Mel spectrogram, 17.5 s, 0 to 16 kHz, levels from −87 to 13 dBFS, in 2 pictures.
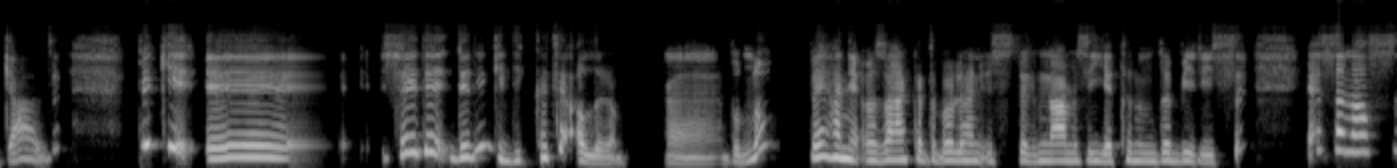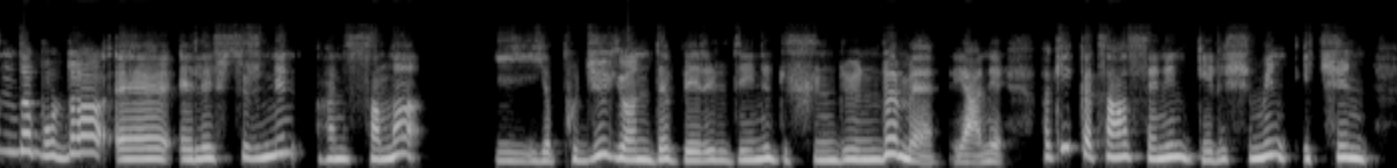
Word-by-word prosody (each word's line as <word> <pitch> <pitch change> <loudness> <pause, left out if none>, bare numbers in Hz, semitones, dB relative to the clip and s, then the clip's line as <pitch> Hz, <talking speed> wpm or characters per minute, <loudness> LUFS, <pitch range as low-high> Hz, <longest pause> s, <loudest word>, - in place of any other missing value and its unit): geldi. - - -7 0.5
Peki, - - +1
eee, 255 - +1 0.4
şeyde 360 +2 0
dedin 250 0 0
ki, 215 -7 -3
"Dikkate 250 +6 -4
alırım, 140 -4 -4 0.2
aaa, 125 -2 -8
bunu," 150 - -4 0.3
ve 260 - +3
hani, 245 -5 +4
özellikle 200 +1 -1
de - - -6
böyle, 190 0 -1
hani, 185 -1 -4
üstlerimden, 180 +1 -2
mesela, 180 0 -6
yakınımda 175 0 -4
biriyse. 150 -5 -7 0.4
Ya, - - -7
sen 405 -2 +1
aslında 370 0 -1
burada, 345 +6 +2
eee, 220 -1 +3
eleştirinin, 240 +8 +1
hani, 225 0 +3
sana 225 +7 +2 0.4
yapıcı 185 - -3
yönde 215 -6 +3
verildiğini 200 +3 +1
düşündüğünde 205 - +2
mi, 165 - +3
yani, 170 +2 -1 0.2
hakikaten 275 - +1
senin 255 -1 +3
gelişimin 225 +7 +1
için, 230 0 +3
220 Hz, 130 wpm, -22 LUFS, 185-265 Hz, 0.5 s, hani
